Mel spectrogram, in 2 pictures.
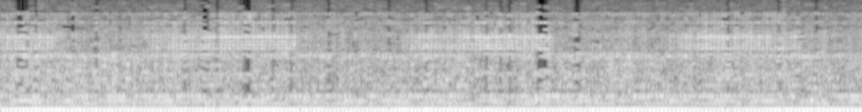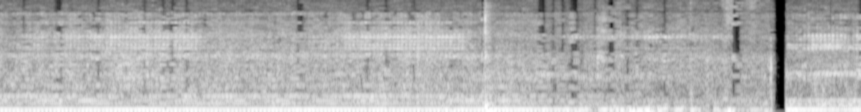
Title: Siemens Fridge Strange Noises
